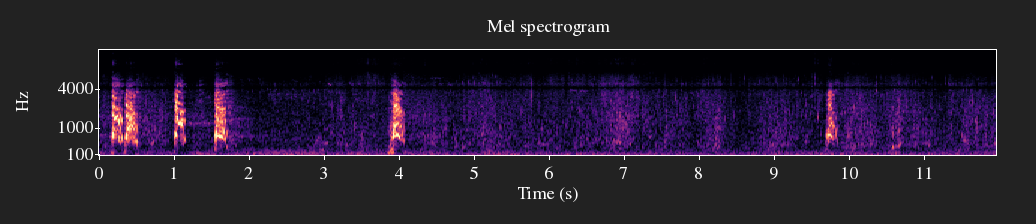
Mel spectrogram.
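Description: Shetland sheepdog barking: four short, sharp barks in quick succession in the first two seconds, then a single bark about four seconds in and another near ten seconds.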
